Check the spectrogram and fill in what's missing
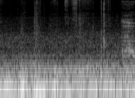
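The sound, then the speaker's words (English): Steady low road rumble from inside a moving car being driven around looking for a hotel, a constant engine and tyre drone filling the cabin with no voices, just the continuous hum of driving. “I don't want to keep driving looking for shit.”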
